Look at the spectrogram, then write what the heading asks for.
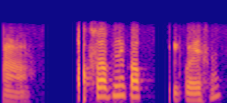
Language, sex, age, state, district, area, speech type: Assamese, male, 60+, Assam, Nagaon, rural, conversation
